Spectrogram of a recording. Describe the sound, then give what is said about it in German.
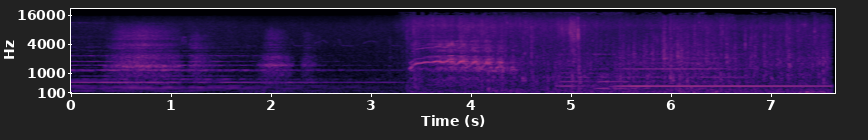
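Horses neigh as a black carriage drawn by two dark-spotted horses rushes in. A shrill whinny rings out, then clattering hoofbeats and snorts continue loudly to the end. “Nanu, wer prescht denn da heran, wie vom Teufel gejagt? Eine schwarze Kutsche mit zwei dunkel gefleckten Rössern.”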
